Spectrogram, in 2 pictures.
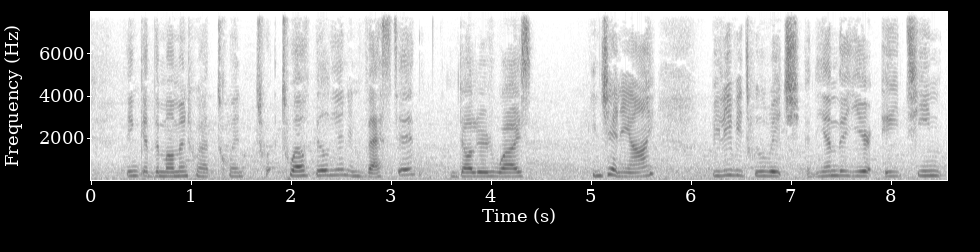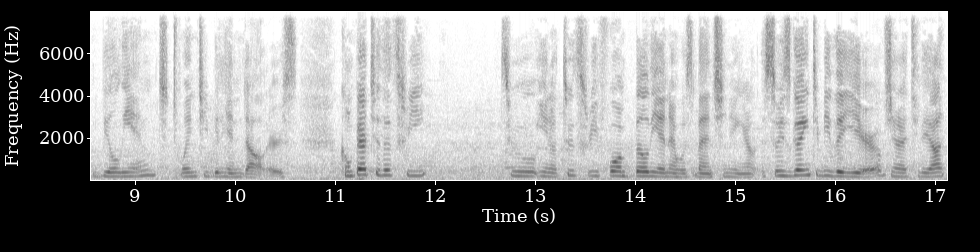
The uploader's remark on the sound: Live from ITC Vegas ’23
